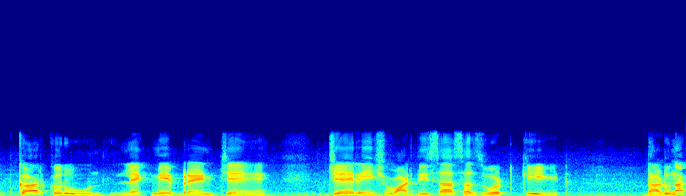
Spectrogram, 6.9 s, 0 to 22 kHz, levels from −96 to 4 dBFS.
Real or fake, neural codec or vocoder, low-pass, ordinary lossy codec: real; none; 7.2 kHz; none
